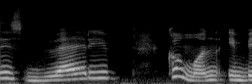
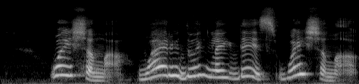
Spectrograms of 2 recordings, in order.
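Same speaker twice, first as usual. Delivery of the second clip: higher-pitched acted demand for a reason; acted questioning; 8 semitones higher than usual. Teacher acting out asking someone why, higher questioning.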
